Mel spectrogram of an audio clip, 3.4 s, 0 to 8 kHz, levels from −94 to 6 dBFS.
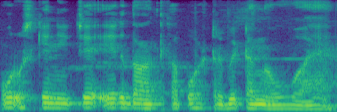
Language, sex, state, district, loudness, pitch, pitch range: Hindi, male, Uttar Pradesh, Shamli, -15 LUFS, 115 Hz, 105-120 Hz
